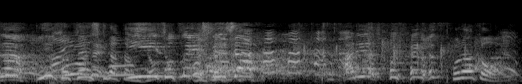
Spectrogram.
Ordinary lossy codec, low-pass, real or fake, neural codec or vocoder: none; 7.2 kHz; real; none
